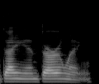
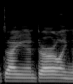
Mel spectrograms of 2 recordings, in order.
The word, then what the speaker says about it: Diane Darling: I rarely say hi, I'm Diane Darling. I say I'm your speaker today with a pause. My name is Diane with a pause. Darling, if I don't put the pause in there, I get Darlene.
